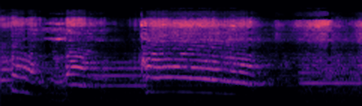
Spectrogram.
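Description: A man's high-pitched wailing cries, his voice sliding down in pitch three times, the longest cry about a second in.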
